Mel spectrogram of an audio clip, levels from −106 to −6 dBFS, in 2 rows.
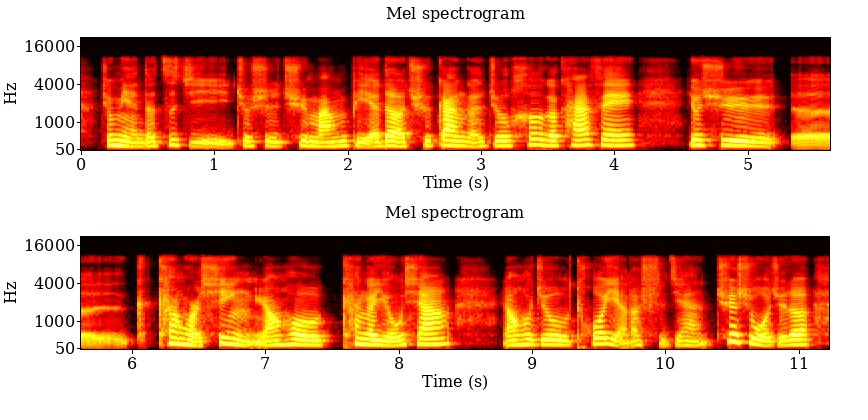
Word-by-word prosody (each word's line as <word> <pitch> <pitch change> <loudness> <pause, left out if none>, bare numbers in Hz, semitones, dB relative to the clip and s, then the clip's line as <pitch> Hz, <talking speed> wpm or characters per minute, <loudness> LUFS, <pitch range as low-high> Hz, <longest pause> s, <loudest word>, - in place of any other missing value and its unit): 就 185 - -1
免 165 -6 +1
得 150 +3 -3
自 195 +5 -7
己 145 - -6
就 155 - -6
是 155 -1 -6
去 175 +4 -4
忙 155 +1 0
别 150 -3 -1
的， 165 -3 +4
去 175 +3 -5
干 175 -2 +4
个 150 0 -4
就 165 +1 -2
喝 200 +3 -3
个 175 - +2
咖 180 +1 +3
啡， 185 -1 0 0.4
又 185 - +1
去， 175 -5 +1
呃， - - -5
看 215 - 0
看 200 - +3
会 170 - +5
儿 - - +1
信， 180 +3 0
然 155 +2 +2
后 160 -3 +3
看 205 - -1
个 175 - +6
邮 150 -2 +1
箱， 185 +3 +4 0.4
然 - - +2
后 180 +1 0
就 170 -2 +1
拖 200 +6 -1
延 180 -5 0
了 160 - -5
时 160 - -11
间。 150 -2 -7
确 280 - +2
实 255 -5 0
我 165 -6 +3
觉 145 - -4
得， 170 +2 +3
175 Hz, 245 characters per minute, -24 LUFS, 155-185 Hz, 0.4 s, 个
